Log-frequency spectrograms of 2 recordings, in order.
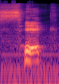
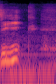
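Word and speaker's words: Sikh: spelled s i k it's not pronounced sick as many Americans pronounce it it's pronounced seik and um siks are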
